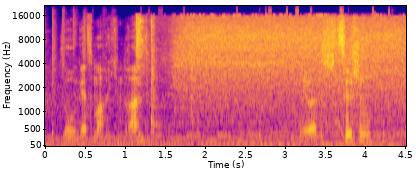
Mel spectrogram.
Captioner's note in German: klack pfffffft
